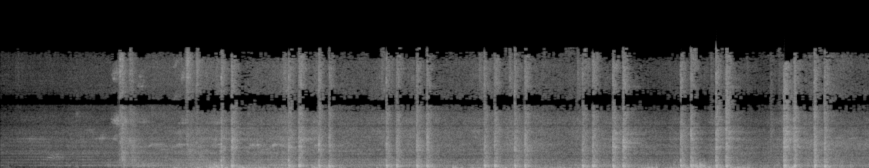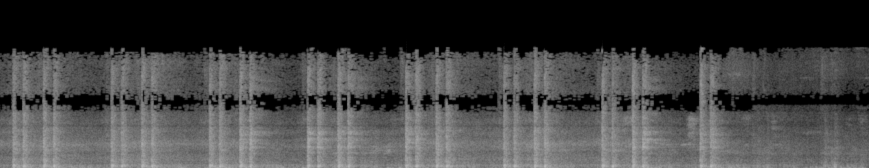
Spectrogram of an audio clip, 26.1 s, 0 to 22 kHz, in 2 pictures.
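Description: JR East E257 series electric train, two sets coupled, passing through the station without stopping. Its wheels clack over the rail joints in a steady clickety-clack, with a cluster of clacks about every second and a half, after the noise builds over the first couple of seconds.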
